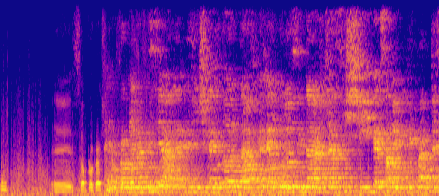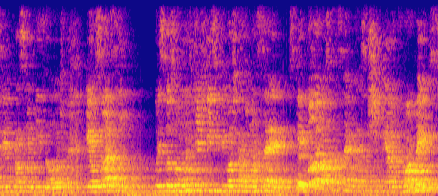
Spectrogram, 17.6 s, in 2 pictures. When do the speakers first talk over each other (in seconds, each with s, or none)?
2.1 s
